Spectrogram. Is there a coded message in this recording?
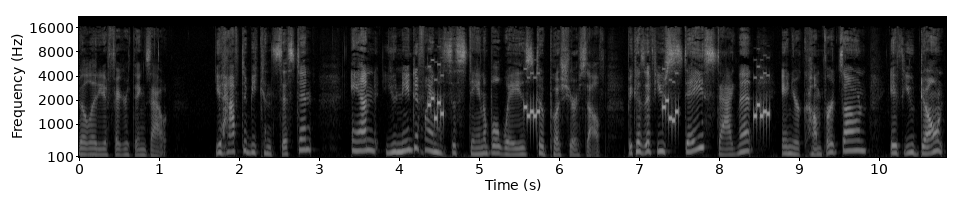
Yes: five-tone selective call (EEA) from 4.4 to 8.6 s, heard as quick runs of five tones, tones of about 40 ms, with speech in English. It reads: 88294 73535 70215 38354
